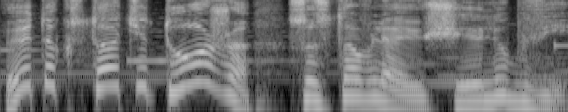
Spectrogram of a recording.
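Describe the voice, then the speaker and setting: A solemn, gloomy cartoon creature. He draws his words out slowly, sliding dramatically in pitch over faint music. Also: huge pitch swings, full character voice. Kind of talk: animated children's cartoon acting.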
